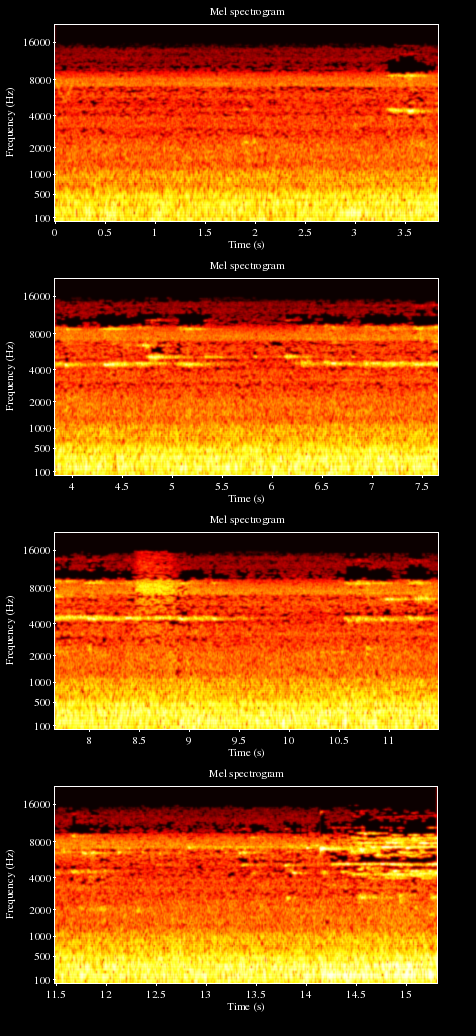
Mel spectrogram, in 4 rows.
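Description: A slow-moving work train hauled by a TEM2 diesel shunting locomotive and a 6Dh (SM42) diesel locomotive. The wheels squeal in intermittent high thin tones over the low, steady running of the diesel engines and the rolling stock. It grows louder near the end, with a sharp knock.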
